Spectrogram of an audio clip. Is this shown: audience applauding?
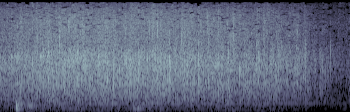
yes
